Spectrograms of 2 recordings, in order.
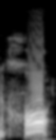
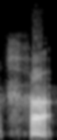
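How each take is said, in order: First: "kho" dengan vokal condong ke o; bibir dibulatkan. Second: "kha" dengan vokal a terbuka; bibir tidak bulat. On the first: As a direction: bulatkan bibir pada "kho". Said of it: "Tidak dengan". (contoh salah: "kho") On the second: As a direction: buka bibir pada "kha", jangan ke o. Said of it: "Tidak membulatkan bibir". (contoh benar: "kha") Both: Shown as a demonstration.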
